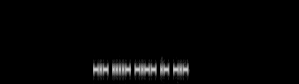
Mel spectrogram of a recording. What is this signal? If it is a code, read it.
Morse code, heard as a keyed tone, about 73 wpm, 700 Hz. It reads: K4YAK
